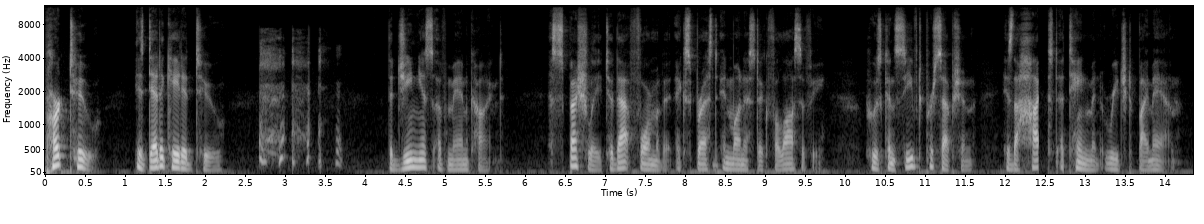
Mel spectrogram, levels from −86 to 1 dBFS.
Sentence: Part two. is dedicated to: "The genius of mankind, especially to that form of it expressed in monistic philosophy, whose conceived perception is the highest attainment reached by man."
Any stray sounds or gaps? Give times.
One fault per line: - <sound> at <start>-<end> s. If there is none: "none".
- cough at 2.7-3.7 s
- dropout at 12.4-12.5 s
